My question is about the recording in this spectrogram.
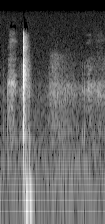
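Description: A single short, sharp snap or click about half a second in.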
